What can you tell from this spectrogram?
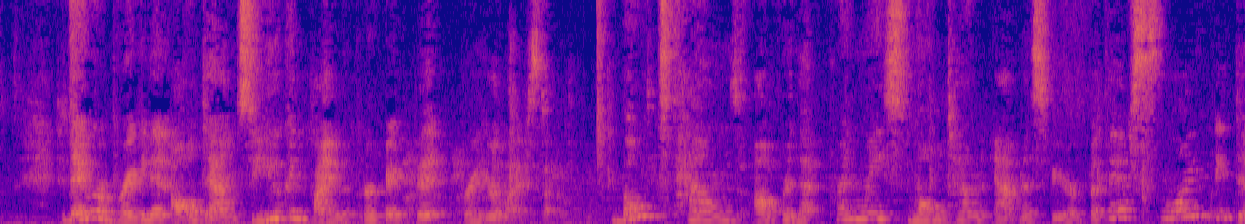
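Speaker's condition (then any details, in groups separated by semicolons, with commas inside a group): No condition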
